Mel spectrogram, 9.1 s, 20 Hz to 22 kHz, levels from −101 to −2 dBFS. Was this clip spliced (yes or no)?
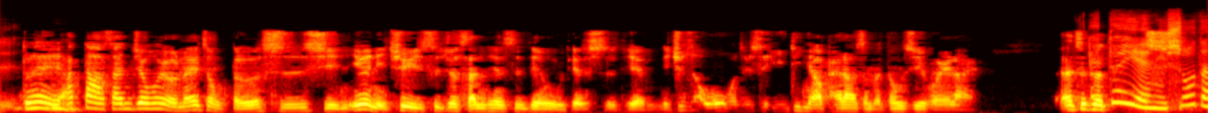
no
